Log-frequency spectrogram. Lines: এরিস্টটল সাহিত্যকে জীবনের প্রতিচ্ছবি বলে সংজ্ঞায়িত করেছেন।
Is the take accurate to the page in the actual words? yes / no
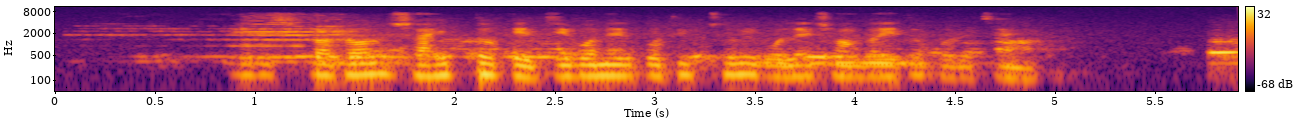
yes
